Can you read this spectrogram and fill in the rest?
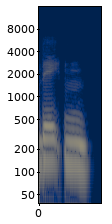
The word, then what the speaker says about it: Dayton: We pronounce it day, glottal stop, like we were English. – All right. – In. So Dayton, you don't hear the T.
